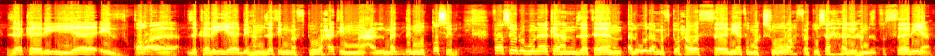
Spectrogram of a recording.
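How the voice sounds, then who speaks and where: Man explaining and chanting recitation rules. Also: medium pitch. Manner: brisk rule explanations broken by slow, drawn-out chanted words. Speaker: Quran recitation teacher.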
